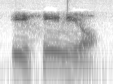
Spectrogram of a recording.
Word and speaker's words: Eugenio: It's actually, it's a Spanish name, my first name is Eugenio.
